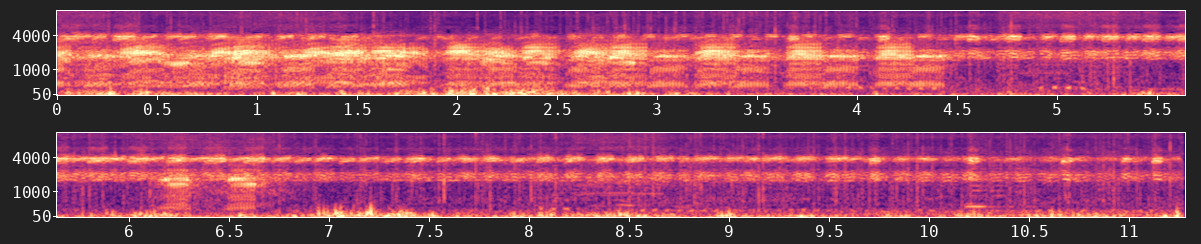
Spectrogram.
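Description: Indian bullfrog giving a run of rapid, rough, pulsing croaks over a steady insect-like drone.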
